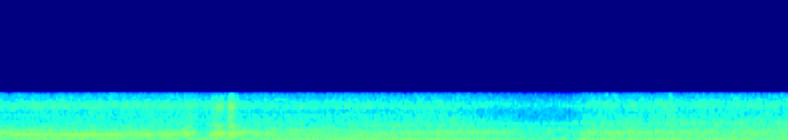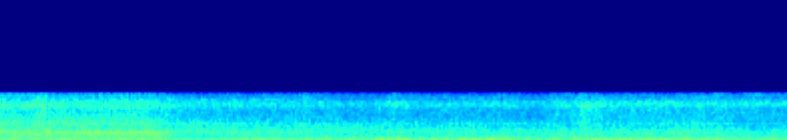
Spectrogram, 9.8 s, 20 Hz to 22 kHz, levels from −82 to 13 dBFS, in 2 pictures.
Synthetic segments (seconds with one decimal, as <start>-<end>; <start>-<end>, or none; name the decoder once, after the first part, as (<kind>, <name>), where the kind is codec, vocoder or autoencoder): 3.5-4.2 (vocoder, Vocos); 6.3-8.7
